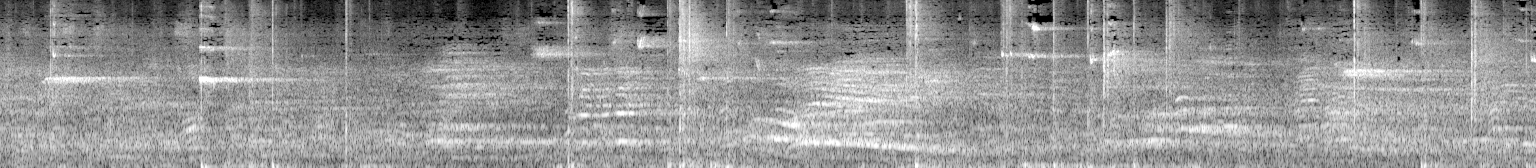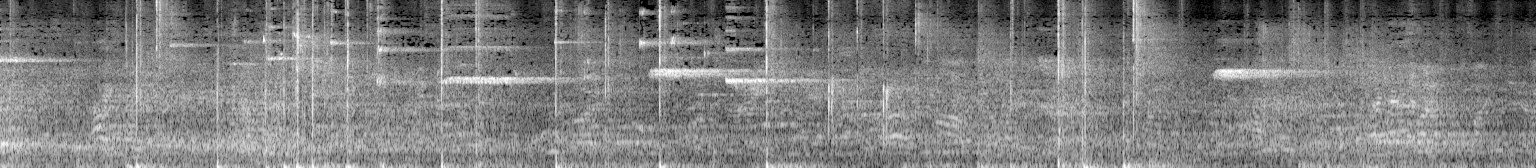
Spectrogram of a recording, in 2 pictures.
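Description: Indoor volleyball being played on a hardwood court: the ball is struck and hits the floor with sharp smacks, and sneakers give short squeaks on the wood, with players' voices in the background.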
